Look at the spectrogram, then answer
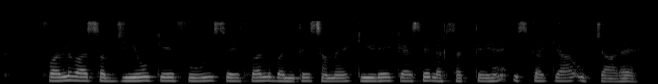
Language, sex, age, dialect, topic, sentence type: Hindi, male, 51-55, Garhwali, agriculture, question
